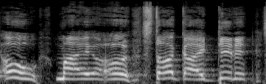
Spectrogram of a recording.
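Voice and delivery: hammed-up impression of a clueless stock holder; mocking quote. Mocking Dave Portnoy's admission to his viewers, hammed-up dopey voice. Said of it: "this clown is gonna sit here and say".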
